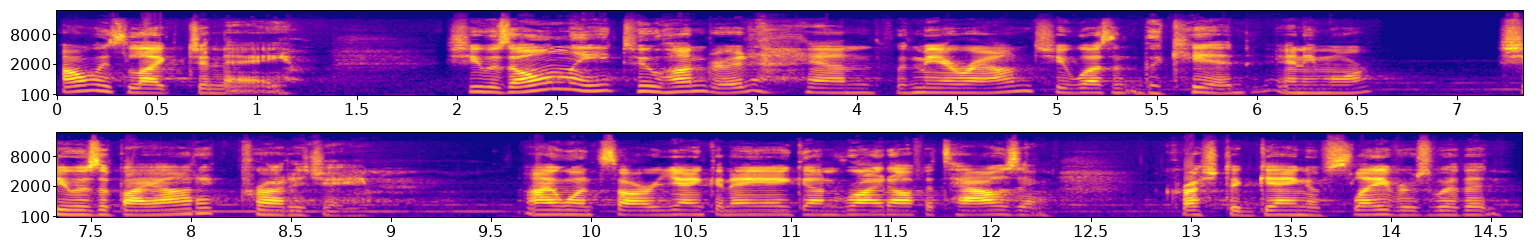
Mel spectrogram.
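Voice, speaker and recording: A woman's voice: lowish voice, steady tone, a little slow, a bit bright, a little hiss or hum. A woman playing a confident, earnest commando soldier in a video game, composed and reflective. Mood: fond reminiscence. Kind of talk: video game dialogue acting.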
